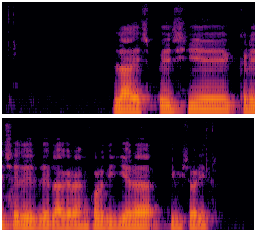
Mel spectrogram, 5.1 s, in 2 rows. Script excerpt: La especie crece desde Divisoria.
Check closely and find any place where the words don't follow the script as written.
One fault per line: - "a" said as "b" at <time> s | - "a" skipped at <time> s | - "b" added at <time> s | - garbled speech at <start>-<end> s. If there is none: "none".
- "la Gran Cordillera" added at 3.0 s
